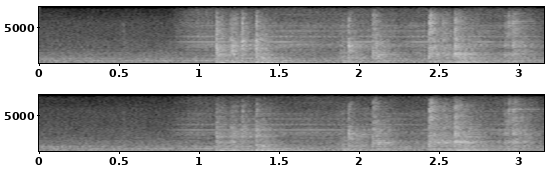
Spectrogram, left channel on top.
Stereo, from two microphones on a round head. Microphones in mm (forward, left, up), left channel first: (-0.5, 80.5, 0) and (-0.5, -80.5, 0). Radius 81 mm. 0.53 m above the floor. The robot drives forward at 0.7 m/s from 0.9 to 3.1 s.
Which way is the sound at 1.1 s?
50° left (ahead or behind).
